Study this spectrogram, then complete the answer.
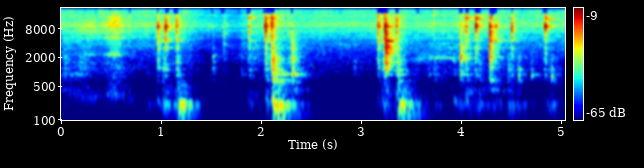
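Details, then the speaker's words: Harrison milling machine gearbox during disassembly/restoration, shaft turned by hand after backing off a fraction of a turn: three soft uneven clicks as shaft detents and springs back; detent clicking, to be checked when spindle is removed. "yeah I can feel that's definitely detenting it's probably only meant to do that yeah can you see the sort of how it just Springs back like that you can hear it clicking as well can't you"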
